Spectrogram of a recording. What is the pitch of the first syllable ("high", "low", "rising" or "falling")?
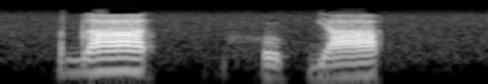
falling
